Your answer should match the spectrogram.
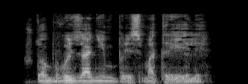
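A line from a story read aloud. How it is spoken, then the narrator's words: Hoarse. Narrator (Russian): хрипло сказал Хагрид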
